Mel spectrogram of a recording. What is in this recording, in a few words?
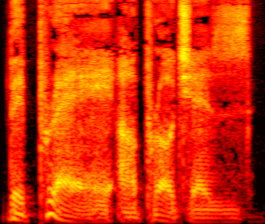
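Hello, Vo; Morrowind GOTY GOG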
